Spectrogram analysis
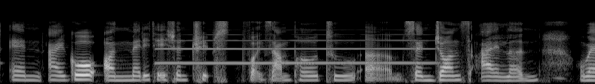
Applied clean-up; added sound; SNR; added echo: none; Wind instrument, woodwind instrument; 12 dB; none.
